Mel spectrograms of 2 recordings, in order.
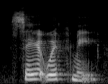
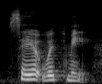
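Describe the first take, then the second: The two takes are said the same way.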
